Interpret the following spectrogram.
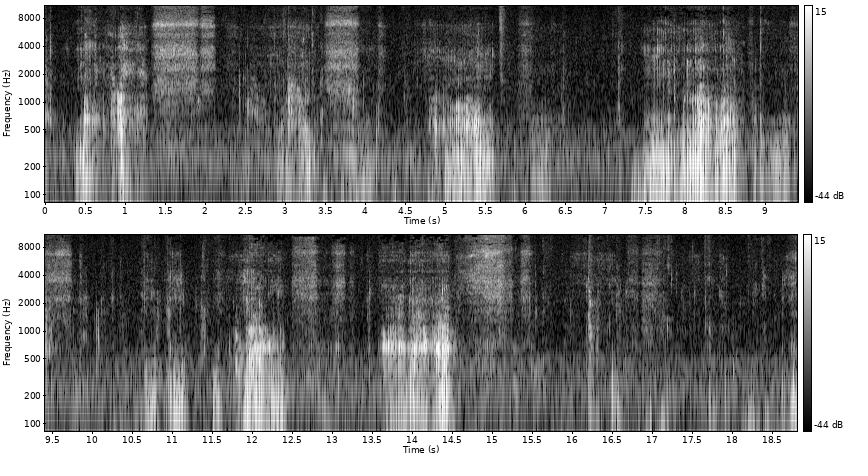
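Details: Two-year-old male Olde English Bulldogge with lilac tri coloring working on a bone; crisp crunching and scraping clicks repeat steadily, broken by short low grumbling growls every few seconds.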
